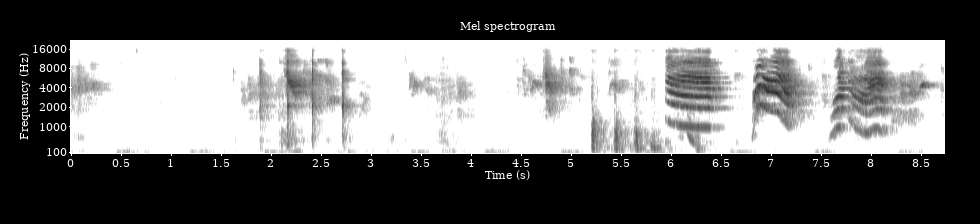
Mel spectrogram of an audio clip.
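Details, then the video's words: Talking pet rose-ringed parakeet mimicking the word "mummy": soft scratchy chatter first, then three loud arched harmonic vocalisations in quick succession near the end, with faint taps in the background. "Talking parrot || Mummy bolne wala tota"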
